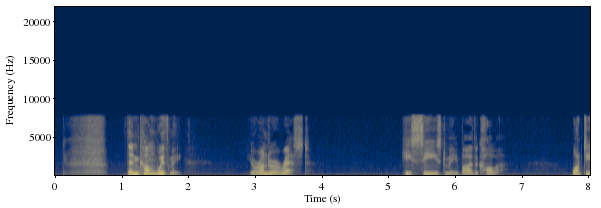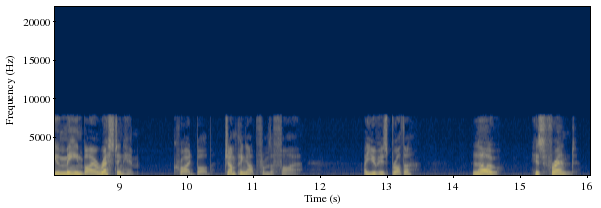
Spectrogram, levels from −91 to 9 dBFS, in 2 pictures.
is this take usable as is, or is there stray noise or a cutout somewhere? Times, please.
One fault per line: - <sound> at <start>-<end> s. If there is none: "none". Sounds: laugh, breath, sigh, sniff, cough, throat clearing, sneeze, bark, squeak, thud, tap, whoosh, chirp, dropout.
- breath at 0.1-0.8 s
